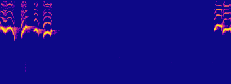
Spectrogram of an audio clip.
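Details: Oriental magpie-robin (kacer) shouting at a rival: a brief cluster of four looping, downslurred whistles, then silence, then another quick pair of similar notes.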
